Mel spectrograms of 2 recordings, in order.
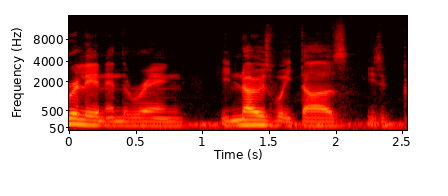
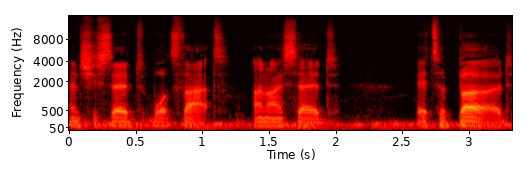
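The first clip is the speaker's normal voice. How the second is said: ordinary talk, nothing marked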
